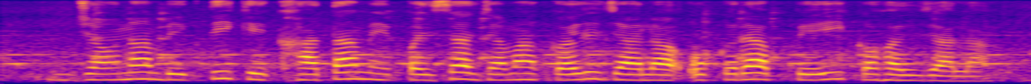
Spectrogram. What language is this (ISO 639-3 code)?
bho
